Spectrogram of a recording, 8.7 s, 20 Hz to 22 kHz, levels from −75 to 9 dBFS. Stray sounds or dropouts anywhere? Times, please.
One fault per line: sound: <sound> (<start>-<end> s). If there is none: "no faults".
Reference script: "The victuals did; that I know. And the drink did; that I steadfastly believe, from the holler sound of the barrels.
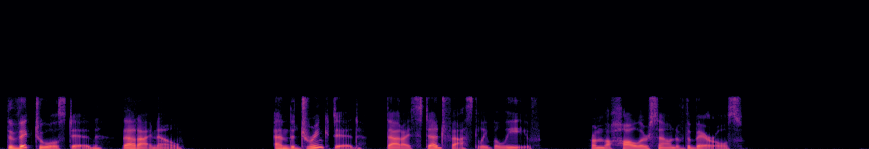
no faults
